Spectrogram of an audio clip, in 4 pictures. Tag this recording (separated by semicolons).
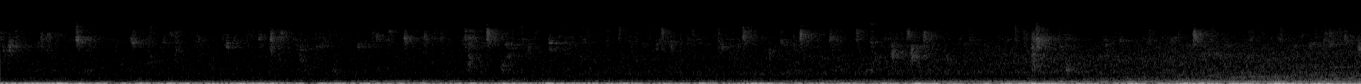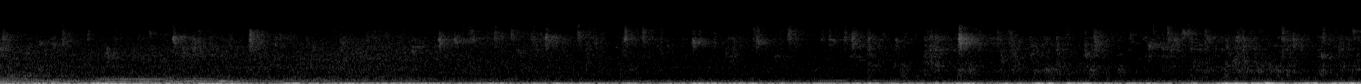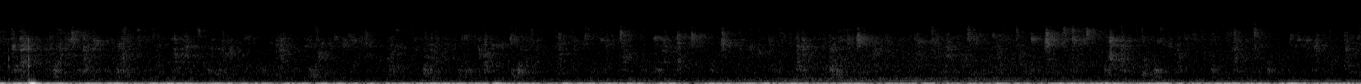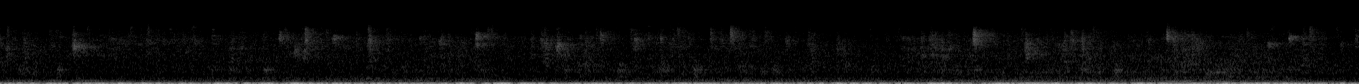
echo; wet; Basement; abandoned; Derelict; reverb; ambient; dripping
